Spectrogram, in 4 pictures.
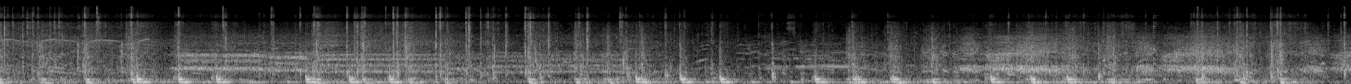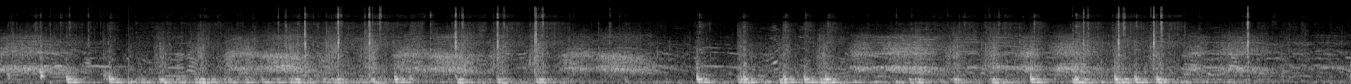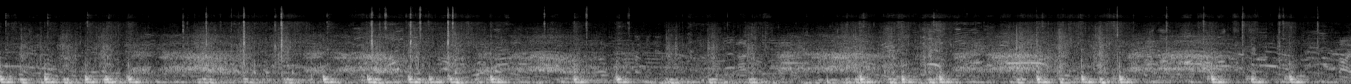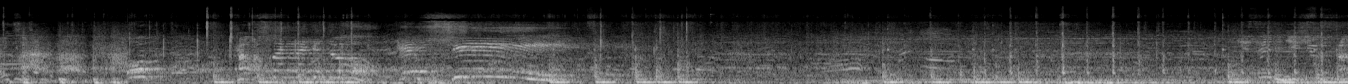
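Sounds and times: crowd chanting: 0.0s - 54.0s
drums beating: 0.0s - 54.0s.

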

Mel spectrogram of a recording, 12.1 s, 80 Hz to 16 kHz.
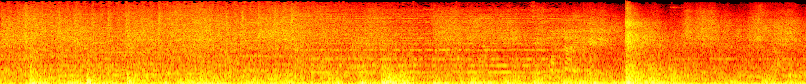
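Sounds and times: background music: 0.0s - 12.0s
sharp thump: 9.3s - 10.2s.

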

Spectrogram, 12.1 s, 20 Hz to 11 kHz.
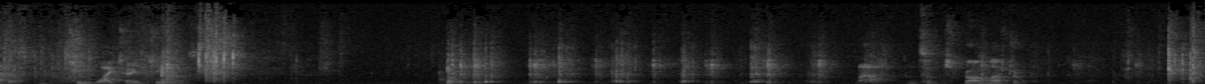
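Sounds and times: crunching pretzel being chewed: 4.5s - 8.9s, 9.7s - 12.0s.

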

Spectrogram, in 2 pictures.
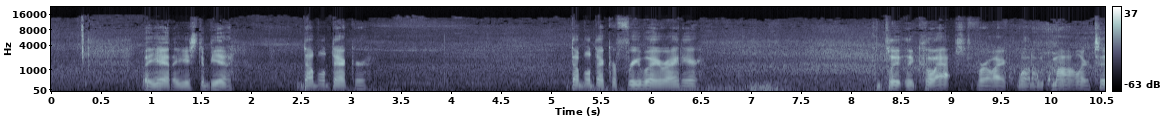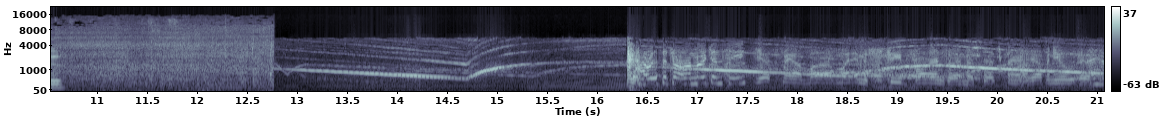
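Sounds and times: outdoor noise: 0.0s - 21.0s
voices talking: 0.9s - 3.4s, 5.2s - 6.6s, 8.2s - 10.8s, 16.3s - 21.0s
siren wailing: 12.8s - 21.0s.

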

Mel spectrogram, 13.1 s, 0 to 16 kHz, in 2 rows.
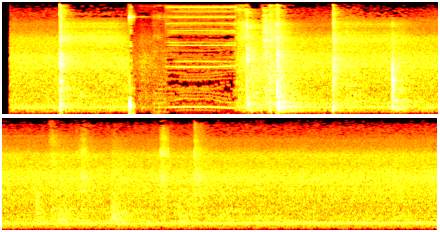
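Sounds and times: faint steady hum: 1.9s - 3.6s
high welding whine: 1.9s - 3.7s.

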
